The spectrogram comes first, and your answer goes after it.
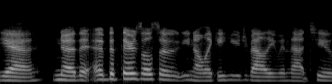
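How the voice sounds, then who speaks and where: Bright and sharp in tone, a woman's voice sits at medium pitch with ordinary pitch variation. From grew up overseas, born in Indonesia. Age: 30s. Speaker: cannabis industry process engineer. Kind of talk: casual interview chat.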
